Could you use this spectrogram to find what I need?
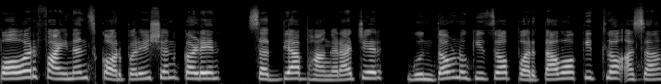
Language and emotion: Goan Konkani, neutral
